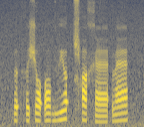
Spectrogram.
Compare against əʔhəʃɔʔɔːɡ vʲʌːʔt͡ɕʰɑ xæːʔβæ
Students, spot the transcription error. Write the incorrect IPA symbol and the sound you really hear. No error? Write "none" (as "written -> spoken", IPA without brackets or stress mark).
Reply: none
